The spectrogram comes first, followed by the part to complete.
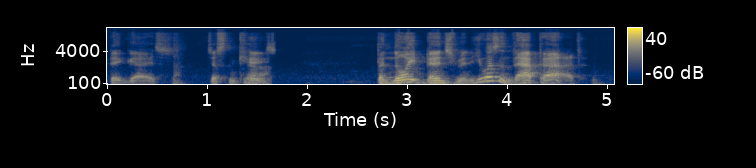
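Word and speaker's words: Benoit: Dean I didn't want I was hoping it it wouldn't be a Beno Benjamin pronunciation it was Beno you remember Beno Benjamin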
